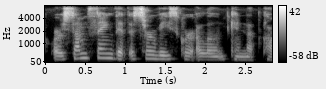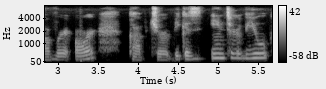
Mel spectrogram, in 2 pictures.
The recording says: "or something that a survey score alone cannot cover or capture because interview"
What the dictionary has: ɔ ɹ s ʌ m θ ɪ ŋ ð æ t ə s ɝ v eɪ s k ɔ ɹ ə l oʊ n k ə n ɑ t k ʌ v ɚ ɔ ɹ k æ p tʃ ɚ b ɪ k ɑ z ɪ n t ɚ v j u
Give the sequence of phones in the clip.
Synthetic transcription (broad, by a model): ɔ ɹ s ʌ m θ ɪ ŋ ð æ t ə s ɝ v eɪ s k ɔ ɹ ə l oʊ n k ə n ɑ t k ʌ v ɚ ɔ ɹ k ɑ p tʃ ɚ b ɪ k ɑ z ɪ n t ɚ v j u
